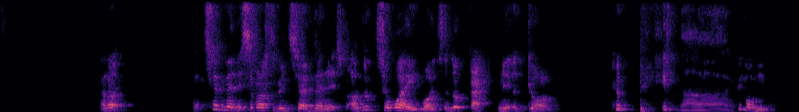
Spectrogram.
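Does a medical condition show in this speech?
No.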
